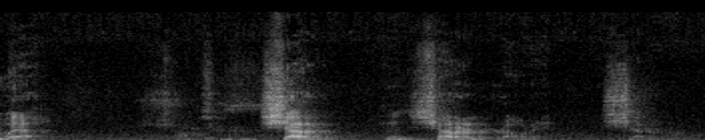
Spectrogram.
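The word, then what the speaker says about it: Charles: 칼빈은 노용에서 그의 형 찰스와 그의 형제 안토니와 함께 찰스라고 그랬는데, 이 찰스라는 것은 무슨 발음이겠어요? 영어 발음이야. 독일어 발음은 뭐야? 샤를라고 그래. 샤를.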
